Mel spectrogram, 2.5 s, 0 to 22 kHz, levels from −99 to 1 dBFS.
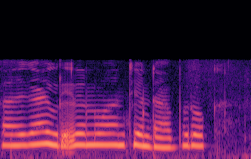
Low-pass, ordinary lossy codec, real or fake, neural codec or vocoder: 5.4 kHz; none; real; none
